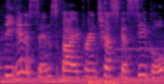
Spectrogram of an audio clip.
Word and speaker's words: Segal: the innocence by Francesca Segal which I believe is the more British way about pronouncing her last name which is a modern-day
